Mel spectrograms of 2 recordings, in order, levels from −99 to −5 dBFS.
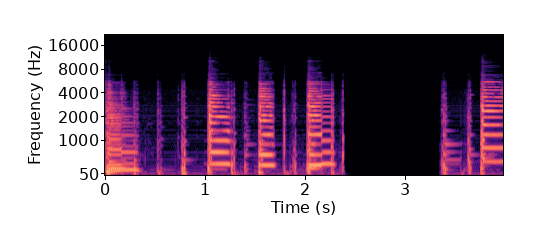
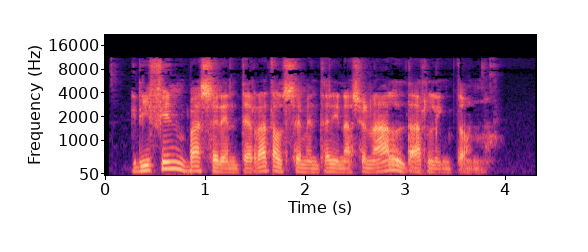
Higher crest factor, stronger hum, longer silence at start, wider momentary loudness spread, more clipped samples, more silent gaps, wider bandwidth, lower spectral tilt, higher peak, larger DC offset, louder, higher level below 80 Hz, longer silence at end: about the same, 18 dB vs 18 dB; neither; second, 0 s vs 0.25 s; first, 17 LU vs 11 LU; neither; first, 2.45-3.34 s vs none; about the same, 10.5 kHz vs 11.5 kHz; first, -6.5 dB/octave vs -3.5 dB/octave; second, -10 dBFS vs -2 dBFS; neither; second, -27 LUFS vs -18 LUFS; about the same, -48 dBFS vs -52 dBFS; second, 0 s vs 0.4 s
